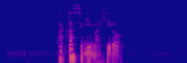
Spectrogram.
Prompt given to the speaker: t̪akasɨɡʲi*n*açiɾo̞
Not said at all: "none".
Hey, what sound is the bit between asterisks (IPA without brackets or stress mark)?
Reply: m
